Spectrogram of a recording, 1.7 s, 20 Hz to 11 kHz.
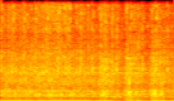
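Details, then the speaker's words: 2008 Harley-Davidson Street Glide, 96-inch, six-speed, warmed up idle: lumpy V-twin idle sags and stumbles on short brake-cleaner bursts at front intake manifold; leaking front intake manifold seal. "Hear the motor die. Little short burst. Okay. So, we know with that we know with that we've got a leak intake manifold seal."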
